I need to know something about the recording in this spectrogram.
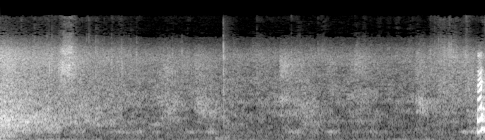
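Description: Fabric rustles and crinkles close by.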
